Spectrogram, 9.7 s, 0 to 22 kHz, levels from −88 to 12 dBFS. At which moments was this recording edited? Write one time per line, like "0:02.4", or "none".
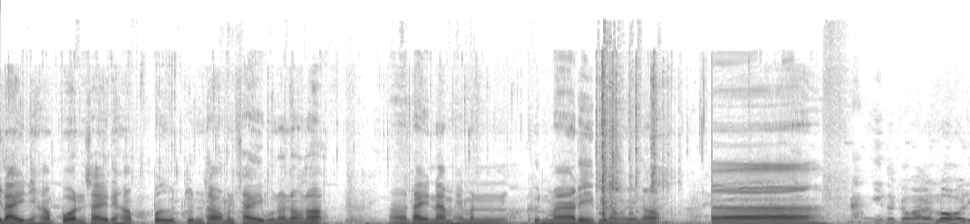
0:07.1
